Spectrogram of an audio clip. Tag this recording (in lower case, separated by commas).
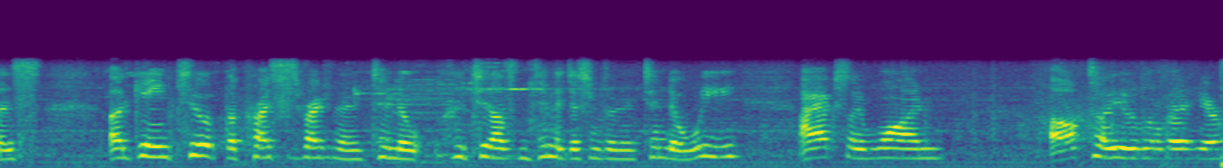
music, speech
